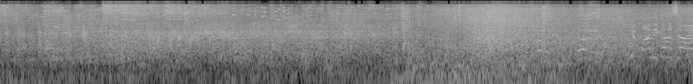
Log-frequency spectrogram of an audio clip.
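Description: Rushing water and surging waves in a dramatic film scene, a loud continuous broadband roar that swells louder partway through, with no clear speech.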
